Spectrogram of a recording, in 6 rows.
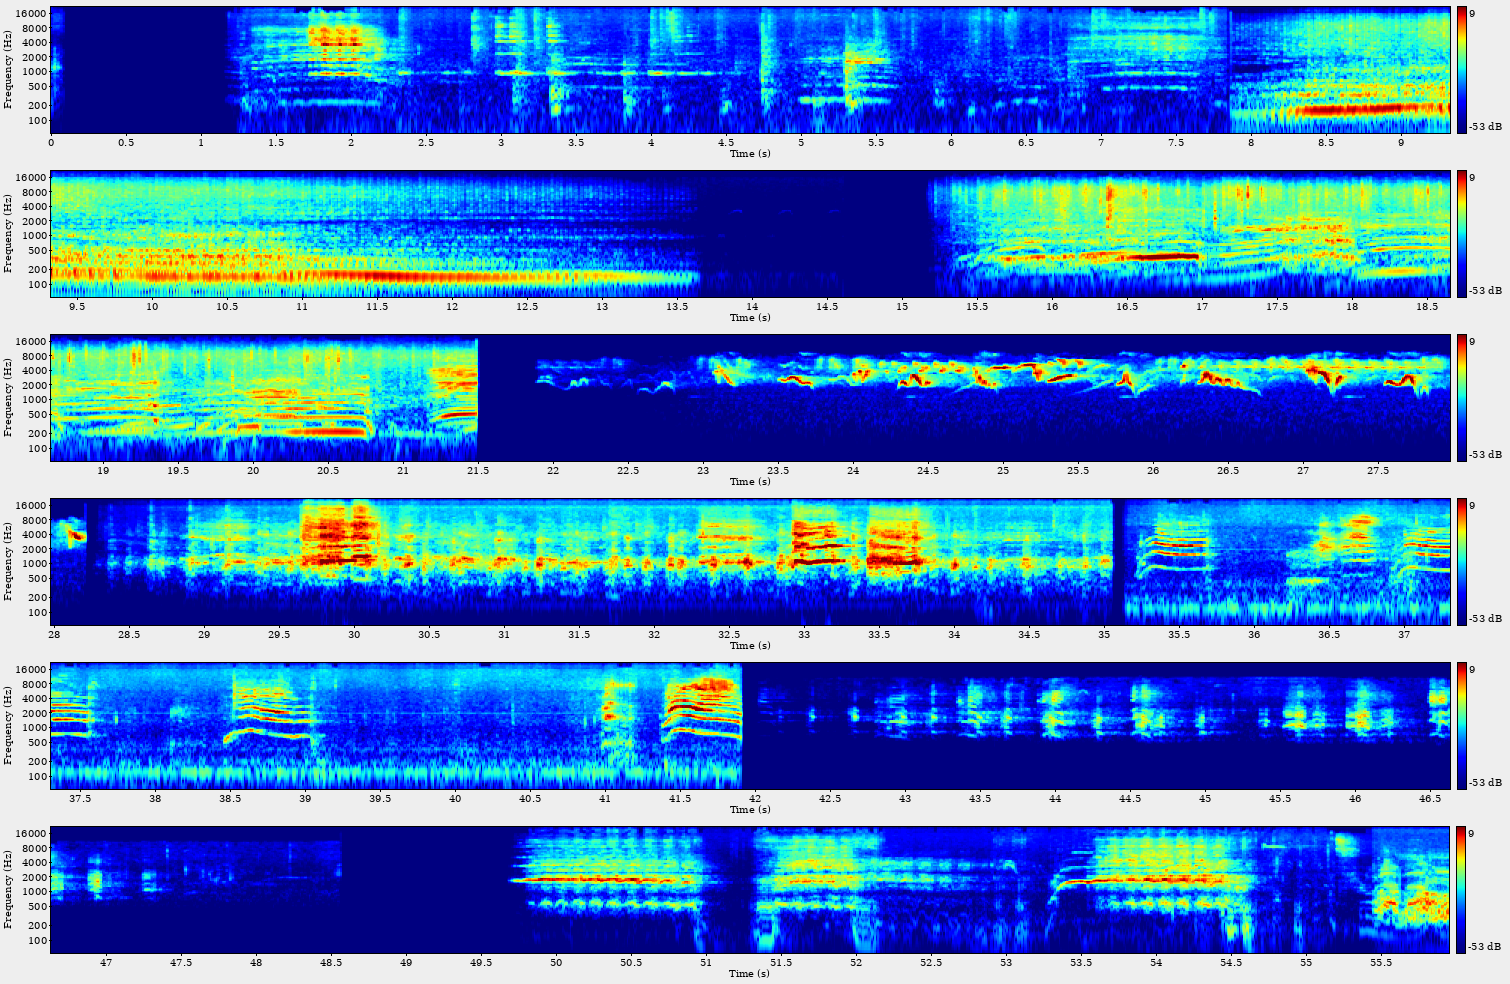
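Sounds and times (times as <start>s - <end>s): chickens clucking: 1.4s - 7.8s, 28.3s - 41.9s
cow mooing: 7.8s - 13.4s, 15.5s - 21.5s, 35.2s - 39.3s.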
